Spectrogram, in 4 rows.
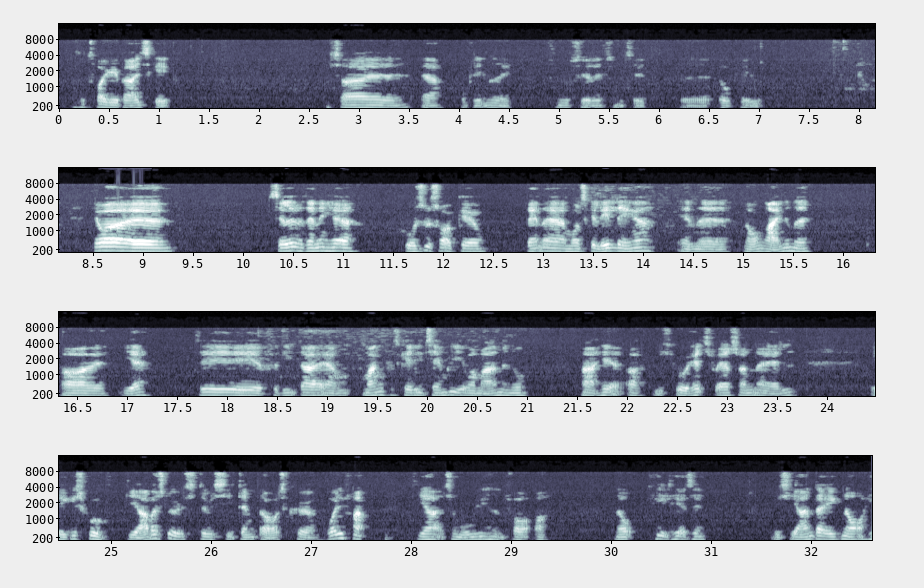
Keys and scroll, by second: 0.8 Escape.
